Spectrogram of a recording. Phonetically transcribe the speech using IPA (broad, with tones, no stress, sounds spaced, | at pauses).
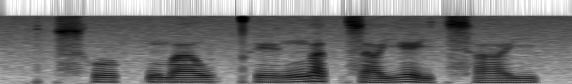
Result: t͡sʰ ʊ˨˥ k̚ m ɐ˨˧ w t̪ʰ ɪ˨˥ ŋ ɐ˨˥ t̚ s ɐ˨˥ j e˨˩ j t͡sʰ ɐ˨˧ j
